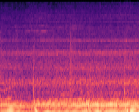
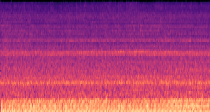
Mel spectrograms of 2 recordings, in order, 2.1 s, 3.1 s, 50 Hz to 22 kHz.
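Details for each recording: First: 1998 Honda Civic EK with B20B4 swap from a CR-V and Integra LS transmission, warming up after fitting a new distributor: idle dips and recovers every half second, bouncing less than before; codes for VTEC, IAT and O2 sensor. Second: 1998 Honda Civic EK with B20B4 B-swap from a CR-V and Integra LS transmission, just after fitting a new distributor to cure bouncing idle, not yet at temperature: steady even low idle, no misses or hunting; normal idle.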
